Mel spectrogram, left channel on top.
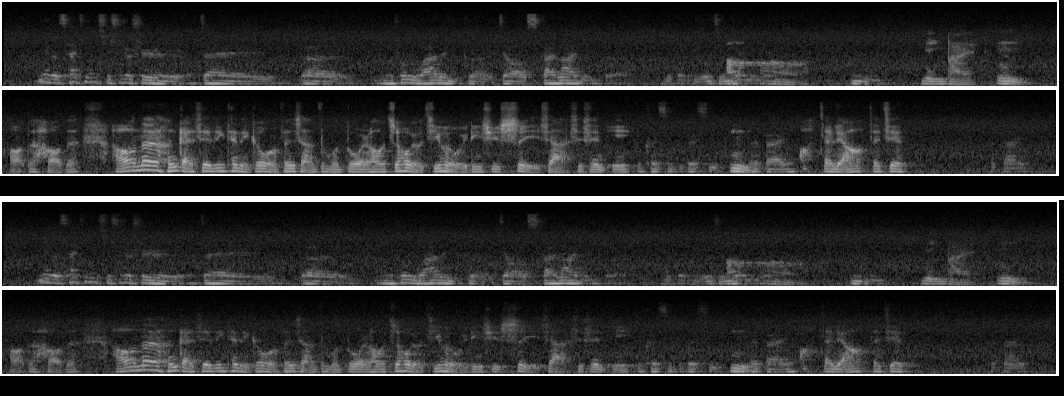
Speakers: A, on the left; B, on the left.
A: 那个餐厅其实就是在呃鲁托鲁阿的一个叫 Skyline 的一个那个旅游景点里面的。
B: 啊，
A: 嗯，
B: 明白。嗯，好的好的，好，那很感谢今天你跟我分享这么多，然后之后有机会我一定去试一下，谢谢你。
A: 不客气不客气，
B: 嗯，
A: 拜拜
B: 好，再聊啊，再见。
A: 拜拜。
